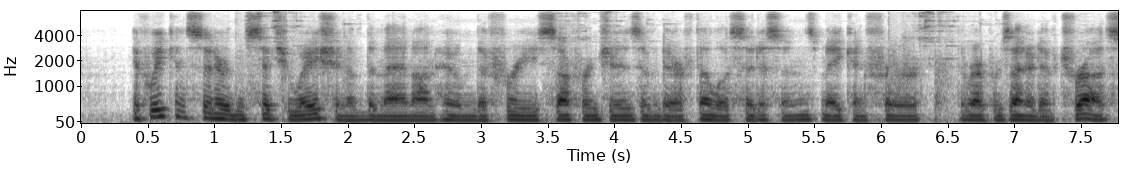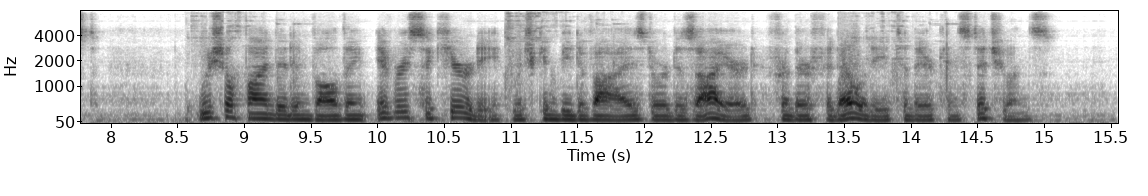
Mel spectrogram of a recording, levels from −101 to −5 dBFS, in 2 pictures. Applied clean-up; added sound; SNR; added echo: neural separator model SepFormer DNS4.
